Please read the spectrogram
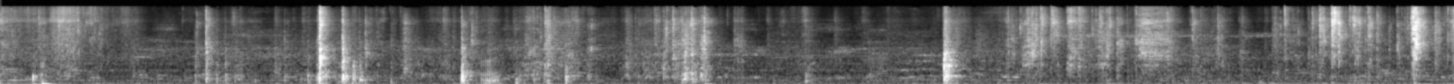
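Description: Panini Chronicles basketball fat packs being ripped open by hand: wrappers tearing and crinkling as the cards are handled, with several sharp snaps a couple of seconds apart.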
